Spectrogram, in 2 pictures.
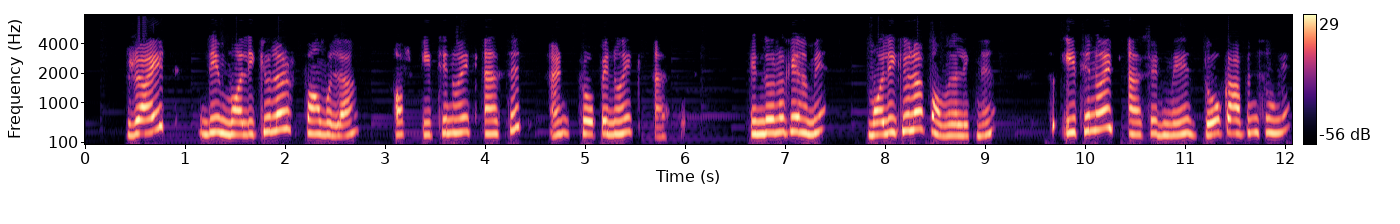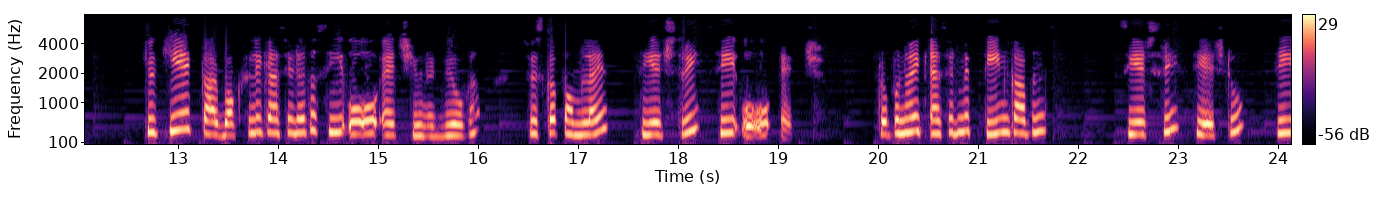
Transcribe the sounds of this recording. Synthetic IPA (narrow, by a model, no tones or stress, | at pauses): ɾaːɪʈ | d̪imɔːlikjʊləɾfɔːɾmula | ɔːfiːt̪ʰenoːɪkɛːsɪɖ | ɛ̃ːɳɖpɾoːpenɔːɪkɛːsɪɖ | ɪ̃nd̪oːnõk̬eɦɐmẽ | mɔːlɪkjuləɾfɔːɾmulalɪkʰneɦɛ̃ | t̪oʔiːt̪ʰenoːɪkɛːsɪɖmẽd̪oːkaːpənsɦõːŋɡeː | kjõːkieːkːaːɾbɔːksɪlɪkɛːsɪɖɦɛt̪osiːʔoːoːʔeːt͡ʃjuːnɪʈ̚bʱiɦoːɡaː | soɪskafɔːɾmulaɪz | siːeːt͡ʃt̪ʰɾiːsiːʔoːeːt͡ʃ | pɾoːpenoːɪkɛːsɪɖmẽt̪iːnkaːbənzː | iːeːt͡ʃt̪ʰɾiːsiːeːt͡ʃʈuː | siː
